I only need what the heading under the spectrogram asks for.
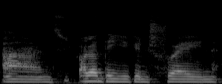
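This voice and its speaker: A man talks as a podcast guest at a middling pitch. He is playful and jokey, drops the odd swear word, and keeps the conversation easygoing. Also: level tone, a little slow, darkish tone. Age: 30s. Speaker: guest, martial artist and sports massage therapist. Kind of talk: casual chat.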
